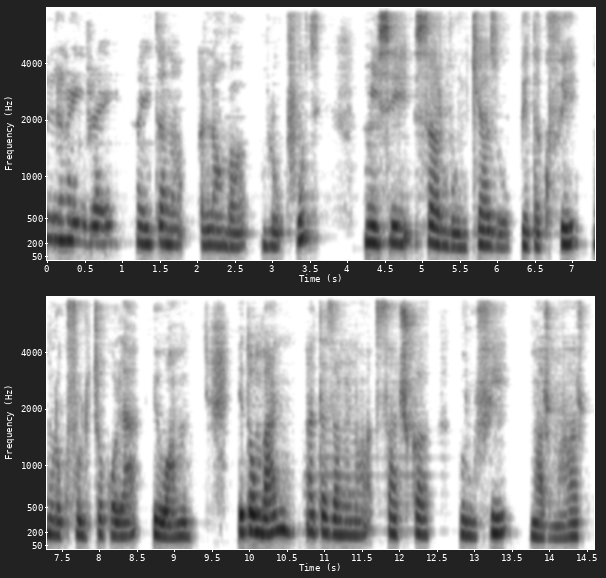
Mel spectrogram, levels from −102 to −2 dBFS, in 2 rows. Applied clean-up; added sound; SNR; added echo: neural mask model DeepFilterNet 3.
